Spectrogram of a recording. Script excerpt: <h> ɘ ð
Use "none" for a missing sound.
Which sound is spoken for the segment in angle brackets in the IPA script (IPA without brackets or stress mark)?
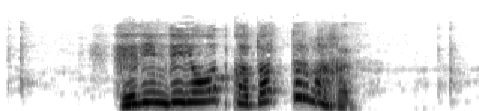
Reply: h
